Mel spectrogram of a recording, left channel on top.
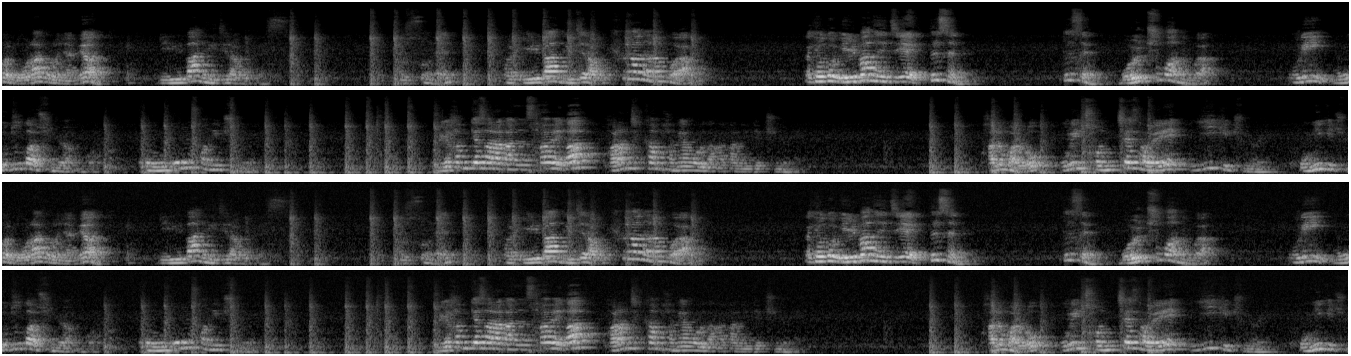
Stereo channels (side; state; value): right; noise; hiss, 26 dB below the sound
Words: 뭐라 그러냐면 일반 의지라고 그랬어. 루소는 그걸 일반 의지라고 표현을 한 거야. 그러니까 결국 일반 의지의 뜻은 뭘 추구하는 거야? 우리 모두가 중요한 거야. 공공선이 중요해. 우리가 함께 살아가는 사회가 바람직한 방향으로 나아가는 게 중요해. 다른 말로 우리 전체 사회의 이익이 중요해. 공익이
